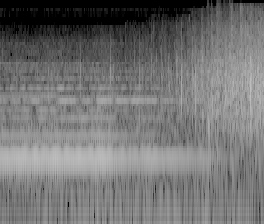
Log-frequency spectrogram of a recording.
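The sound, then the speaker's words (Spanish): A stadium crowd at Real Madrid's Bernabéu stands and breaks into an ovation in tribute to Paco Gento. The applause swells from a low, steady hum into a dense, loud wash of clapping over the last second or so, with no talking. “Rompe el Bernabéu con una ovación para dar, no el último, porque nunca será el último, recuerdo a Paco Gento, Arantxa.”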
